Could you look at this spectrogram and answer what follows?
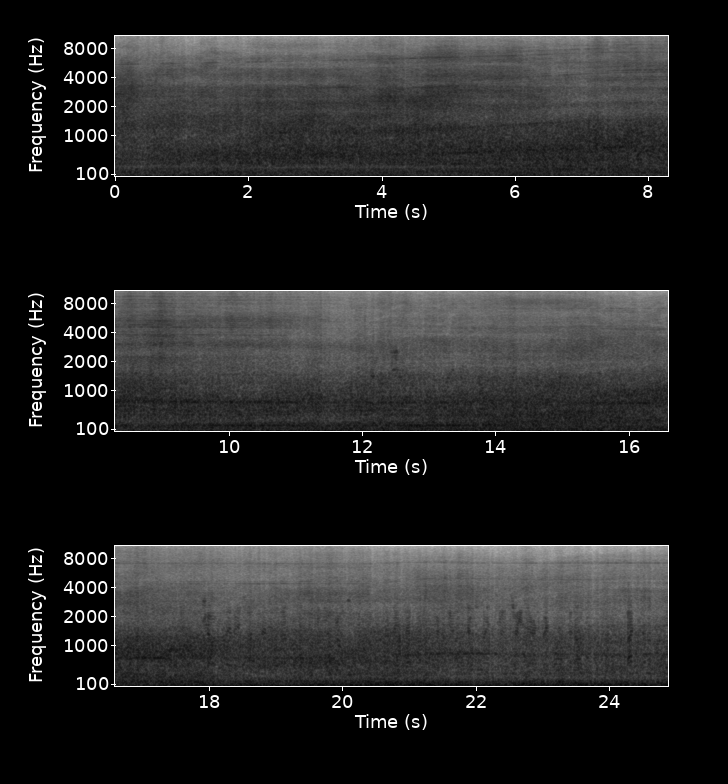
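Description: An Aer Lingus airliner arriving from Amsterdam roars at Dublin Airport on a windy day, a loud sustained broadband engine rumble lasting the whole stretch, with wind noise and voices underneath.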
